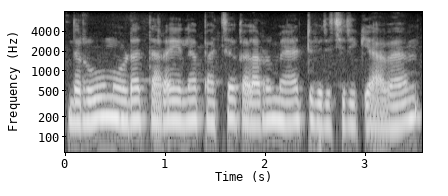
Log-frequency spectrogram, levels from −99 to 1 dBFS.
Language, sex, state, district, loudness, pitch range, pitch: Tamil, female, Tamil Nadu, Kanyakumari, -15 LUFS, 160-180 Hz, 175 Hz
